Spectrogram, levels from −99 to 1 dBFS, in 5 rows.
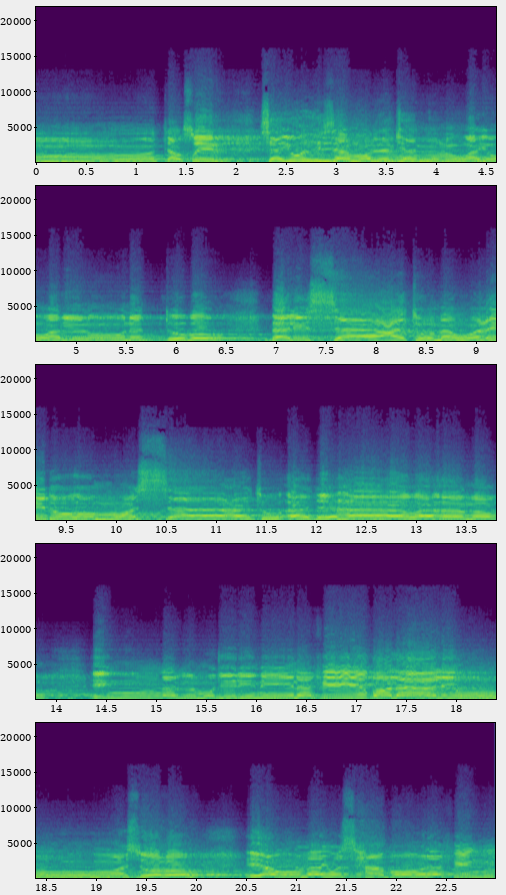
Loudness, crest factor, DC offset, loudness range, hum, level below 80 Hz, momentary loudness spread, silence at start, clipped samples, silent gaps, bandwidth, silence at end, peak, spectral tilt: -19 LUFS; 12 dB; under 0.1%; 3 LU; none; -60 dBFS; 7 LU; 0 s; under 0.1%; none; 12 kHz; 0 s; -6 dBFS; -2.5 dB/octave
